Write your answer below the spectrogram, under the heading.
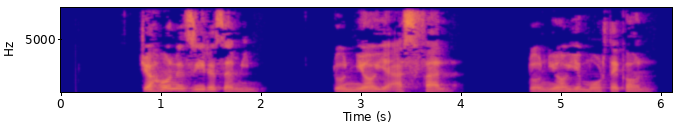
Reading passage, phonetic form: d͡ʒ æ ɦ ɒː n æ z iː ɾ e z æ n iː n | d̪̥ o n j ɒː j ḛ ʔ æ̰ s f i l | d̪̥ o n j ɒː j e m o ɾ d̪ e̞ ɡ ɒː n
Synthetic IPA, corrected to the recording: d͡ʒ æ ɦ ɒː n e z iː ɾ e z æ m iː n | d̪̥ o n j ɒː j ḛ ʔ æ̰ s f æ l | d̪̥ o n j ɒː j e m o ɾ d̪ e̞ ɡ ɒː n

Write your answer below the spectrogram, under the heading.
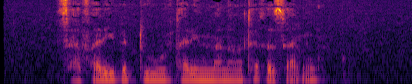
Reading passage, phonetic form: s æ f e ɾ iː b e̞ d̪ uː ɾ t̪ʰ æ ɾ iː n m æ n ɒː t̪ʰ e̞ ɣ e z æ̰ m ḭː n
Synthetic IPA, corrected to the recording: s æ f æ ɾ iː b e̞ d̪ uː ɾ t̪ʰ æ ɾ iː n m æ n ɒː t̪ʰ e̞ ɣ e z æ̰ m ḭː n

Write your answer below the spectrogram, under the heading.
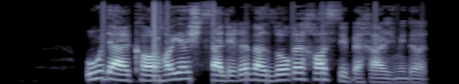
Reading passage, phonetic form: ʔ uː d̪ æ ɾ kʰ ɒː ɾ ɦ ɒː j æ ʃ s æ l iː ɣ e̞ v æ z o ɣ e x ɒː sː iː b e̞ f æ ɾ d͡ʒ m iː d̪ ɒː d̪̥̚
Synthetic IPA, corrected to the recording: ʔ uː d̪ æ ɾ kʰ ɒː ɾ ɦ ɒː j æ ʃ s æ l iː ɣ e̞ v æ z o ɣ e x ɒː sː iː b e̞ x æ ɾ d͡ʒ m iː d̪ ɒː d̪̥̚

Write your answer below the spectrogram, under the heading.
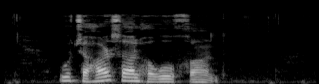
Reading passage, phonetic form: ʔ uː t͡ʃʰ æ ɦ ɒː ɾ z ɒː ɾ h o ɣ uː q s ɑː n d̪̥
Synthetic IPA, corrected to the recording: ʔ uː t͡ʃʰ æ ɦ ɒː ɾ s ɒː l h o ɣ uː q x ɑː n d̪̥

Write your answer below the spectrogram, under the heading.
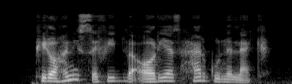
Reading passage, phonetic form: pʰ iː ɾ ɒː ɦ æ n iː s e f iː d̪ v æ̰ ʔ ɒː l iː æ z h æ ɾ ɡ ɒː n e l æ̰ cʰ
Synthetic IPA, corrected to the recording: pʰ iː ɾ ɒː ɦ æ n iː s e f iː d̪ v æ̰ ʔ ɒː ɾ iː æ z h æ ɾ ɡ uː n e l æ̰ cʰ

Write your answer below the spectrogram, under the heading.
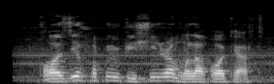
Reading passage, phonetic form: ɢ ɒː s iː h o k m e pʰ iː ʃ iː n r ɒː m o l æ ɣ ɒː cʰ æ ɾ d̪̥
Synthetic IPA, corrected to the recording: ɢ ɒː z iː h o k m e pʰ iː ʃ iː n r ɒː m o l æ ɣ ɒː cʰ æ ɾ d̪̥

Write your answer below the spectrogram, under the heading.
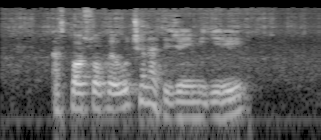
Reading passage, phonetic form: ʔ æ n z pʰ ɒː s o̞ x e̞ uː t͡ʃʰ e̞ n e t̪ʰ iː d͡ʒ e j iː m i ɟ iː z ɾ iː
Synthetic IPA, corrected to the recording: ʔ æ z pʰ ɒː s o̞ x e̞ uː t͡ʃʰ e̞ n æ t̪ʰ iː d͡ʒ e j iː m i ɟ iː ɾ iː

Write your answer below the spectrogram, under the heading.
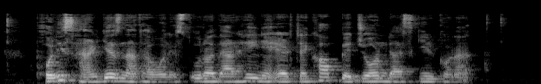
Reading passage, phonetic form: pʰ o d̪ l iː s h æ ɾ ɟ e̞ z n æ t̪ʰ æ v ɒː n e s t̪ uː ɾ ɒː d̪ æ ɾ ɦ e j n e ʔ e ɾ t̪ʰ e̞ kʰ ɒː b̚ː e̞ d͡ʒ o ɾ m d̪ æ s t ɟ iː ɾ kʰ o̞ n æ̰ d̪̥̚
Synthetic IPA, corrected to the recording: pʰ o l iː s h æ ɾ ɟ e̞ z n æ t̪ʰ æ v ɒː n e s t̪ uː ɾ ɒː d̪ æ ɾ ɦ e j n e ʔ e ɾ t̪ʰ e̞ kʰ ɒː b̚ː e̞ d͡ʒ o ɾ m d̪ æ s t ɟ iː ɾ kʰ o̞ n æ̰ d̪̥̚

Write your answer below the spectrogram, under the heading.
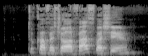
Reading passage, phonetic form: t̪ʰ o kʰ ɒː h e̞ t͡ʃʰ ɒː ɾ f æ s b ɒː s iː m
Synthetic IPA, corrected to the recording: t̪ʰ u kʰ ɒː f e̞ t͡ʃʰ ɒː ɾ f æ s b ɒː ʃ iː m

